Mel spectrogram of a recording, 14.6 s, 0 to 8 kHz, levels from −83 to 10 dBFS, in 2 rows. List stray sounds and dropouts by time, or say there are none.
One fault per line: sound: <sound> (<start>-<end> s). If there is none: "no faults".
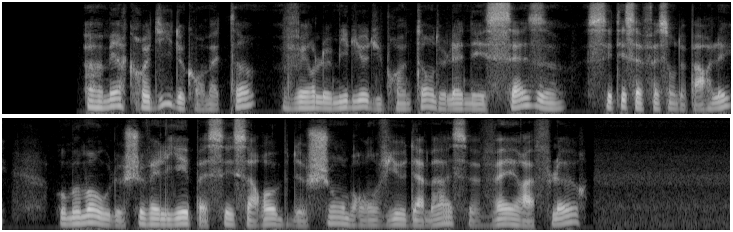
no faults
